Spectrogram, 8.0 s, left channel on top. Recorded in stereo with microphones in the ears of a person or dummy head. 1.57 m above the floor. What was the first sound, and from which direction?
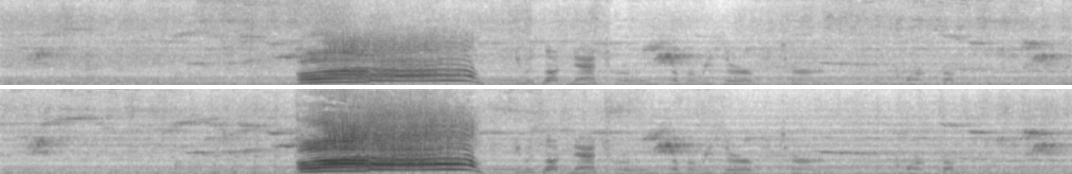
An insect, 20° right (ahead or behind).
